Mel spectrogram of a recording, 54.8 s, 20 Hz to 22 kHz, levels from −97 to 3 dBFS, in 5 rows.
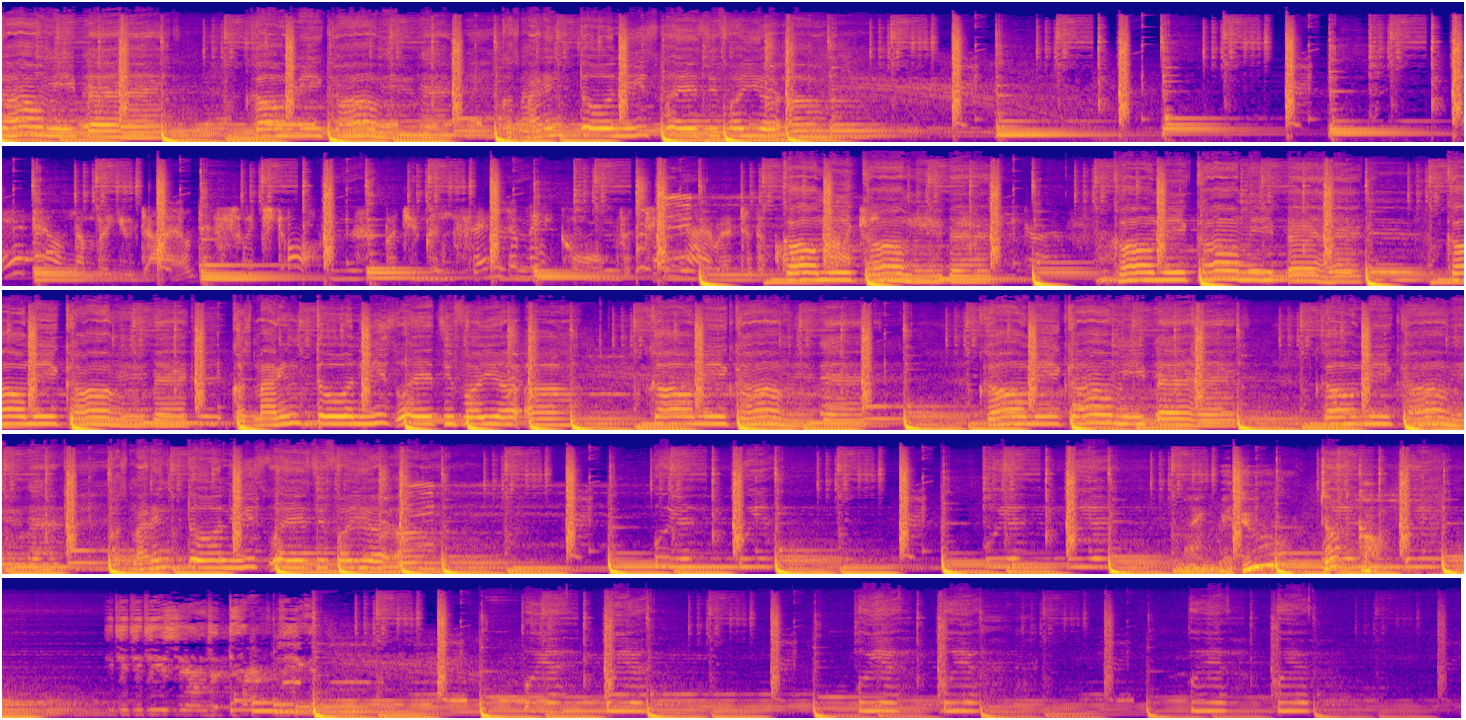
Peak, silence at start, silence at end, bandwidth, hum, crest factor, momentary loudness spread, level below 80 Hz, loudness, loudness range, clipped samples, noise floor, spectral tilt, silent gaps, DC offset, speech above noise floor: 0 dBFS; 0 s; 0.1 s; 18 kHz; none; 14 dB; 11 LU; -20 dBFS; -15 LUFS; 7 LU; under 0.1%; -37 dBFS; -4.5 dB/octave; none; under 0.1%; 24 dB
